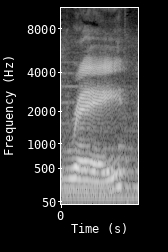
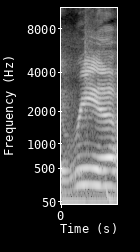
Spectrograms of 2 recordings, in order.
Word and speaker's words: Rhea: My last name is pronounced Ry, R H E A. A lot of people say Ria or Rehea and those are really pretty, but it's Ry for me.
